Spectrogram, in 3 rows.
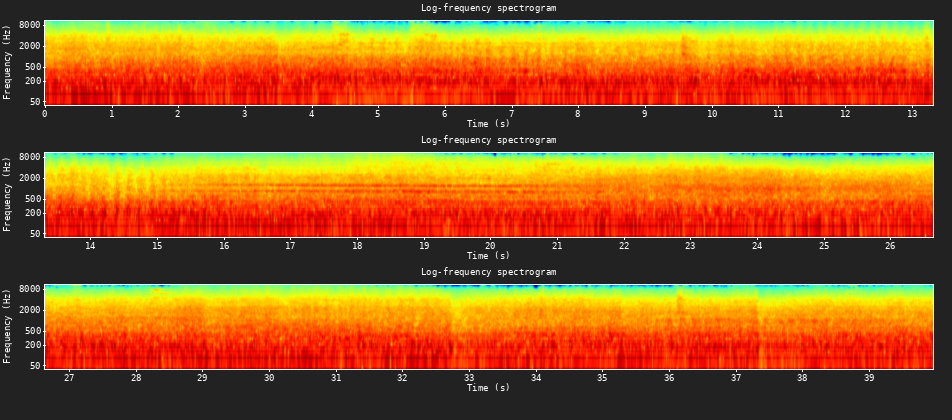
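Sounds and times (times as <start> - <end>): freight train wheels clacking: 0.0 - 39.9
high squeal tones: 15.6 - 22.2.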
